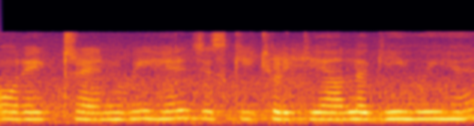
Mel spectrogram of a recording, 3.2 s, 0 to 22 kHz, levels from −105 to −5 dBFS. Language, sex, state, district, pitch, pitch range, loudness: Hindi, female, Bihar, Sitamarhi, 225 Hz, 220-230 Hz, -13 LUFS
